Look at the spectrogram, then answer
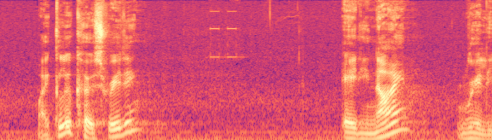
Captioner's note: meter beeps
